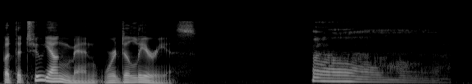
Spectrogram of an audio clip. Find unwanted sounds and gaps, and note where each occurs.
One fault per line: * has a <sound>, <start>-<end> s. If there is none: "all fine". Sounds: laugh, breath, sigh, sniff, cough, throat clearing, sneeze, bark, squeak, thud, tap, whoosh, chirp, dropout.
* has a sigh, 3.1-4.5 s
